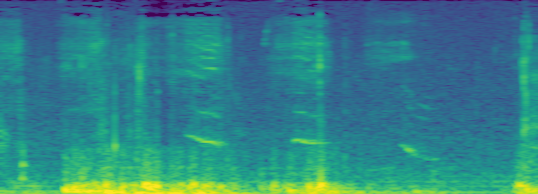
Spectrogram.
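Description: Small curly-coated dog whining in three short, high, falling cries, a dog asking to be let outside. A louder low rumble of handling noise runs under the first two.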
